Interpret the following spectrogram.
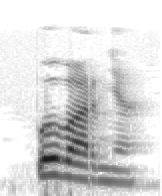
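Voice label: "пӧварня", Komi, female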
